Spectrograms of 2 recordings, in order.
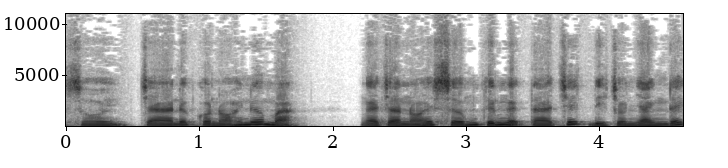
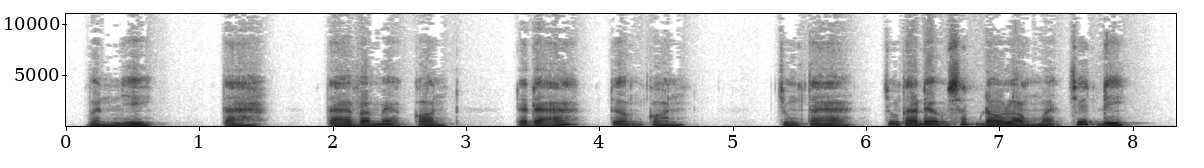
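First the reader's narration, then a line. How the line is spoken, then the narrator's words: Stammering. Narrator (Vietnamese): Tống Chi Huyện lắp bắp nói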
